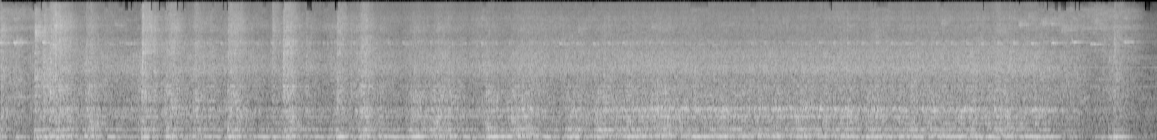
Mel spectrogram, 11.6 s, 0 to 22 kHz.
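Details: First startup of freshly built cammed LS V8 with new insulated stainless exhaust: starts instantly, deep loping idle with uneven cam chop, has oil, no ticks or knocks; normal idle.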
